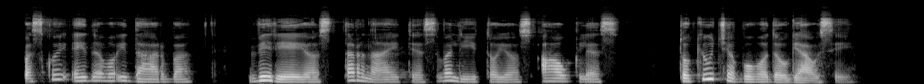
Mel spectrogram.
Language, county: Lithuanian, Vilnius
